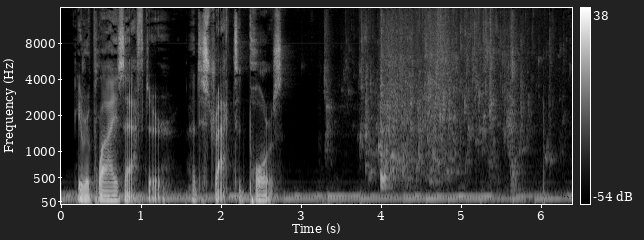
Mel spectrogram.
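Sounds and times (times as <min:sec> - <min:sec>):
speech: 0:00.2 - 0:02.9, 0:04.0 - 0:04.3
bathtub filling with running water: 0:03.4 - 0:06.3.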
